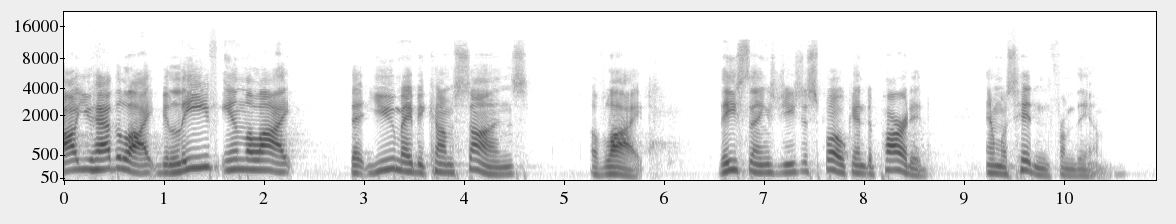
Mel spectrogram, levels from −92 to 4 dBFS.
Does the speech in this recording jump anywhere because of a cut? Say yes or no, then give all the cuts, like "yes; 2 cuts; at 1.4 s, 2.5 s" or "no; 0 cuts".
no; 0 cuts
